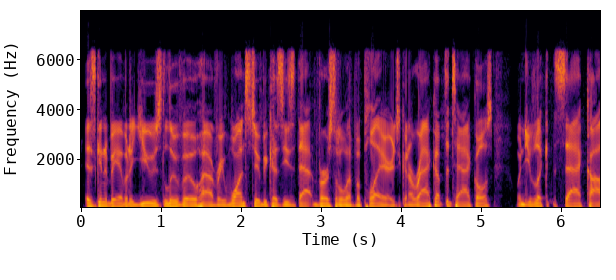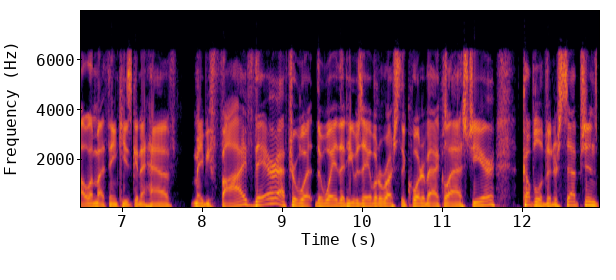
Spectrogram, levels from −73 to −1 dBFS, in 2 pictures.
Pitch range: 105-145 Hz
